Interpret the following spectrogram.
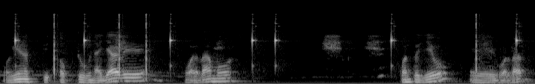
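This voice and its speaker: A man's voice: lowish voice, animated, unhurried. A man playing a video game, muttering to himself and reading on-screen text aloud. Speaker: gamer. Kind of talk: let's play commentary. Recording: dull lo-fi recording with faint hiss.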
